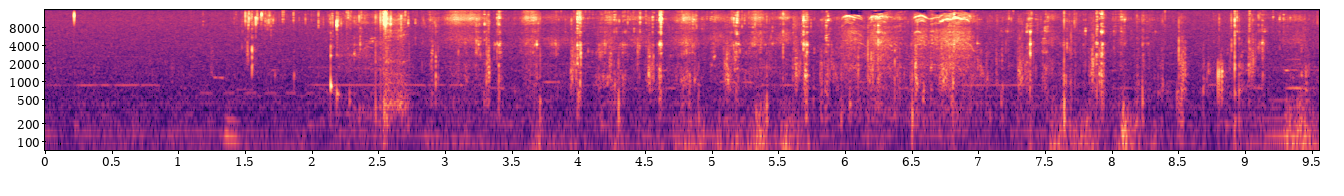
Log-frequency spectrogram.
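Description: Close-miked chewing of a mouthful of soft scrambled eggs: irregular wet mouth clicks and smacks that start about a second and a half in.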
